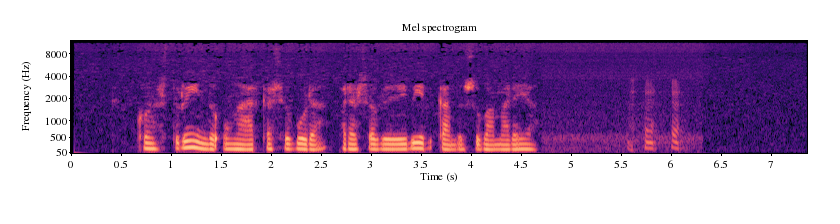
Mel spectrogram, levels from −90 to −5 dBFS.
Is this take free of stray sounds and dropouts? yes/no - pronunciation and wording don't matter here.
no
